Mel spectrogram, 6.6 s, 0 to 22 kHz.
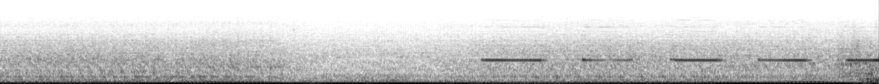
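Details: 1975 Dodge D600 auction truck reversing: clear high beeps about every 0.7 seconds over a low rumble; the backup alarm sounds regular and is working.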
